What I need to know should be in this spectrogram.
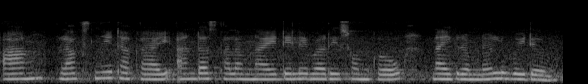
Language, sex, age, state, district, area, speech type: Bodo, female, 18-30, Assam, Kokrajhar, urban, read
